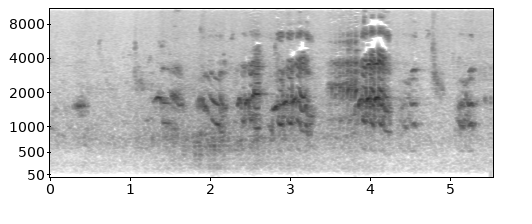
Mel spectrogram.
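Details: Yellow-headed parrots in natural surroundings giving a run of varied harsh squawks, croaks and nasal notes that swell and fade over several seconds.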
